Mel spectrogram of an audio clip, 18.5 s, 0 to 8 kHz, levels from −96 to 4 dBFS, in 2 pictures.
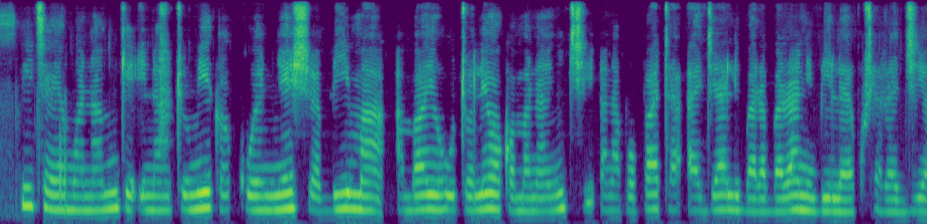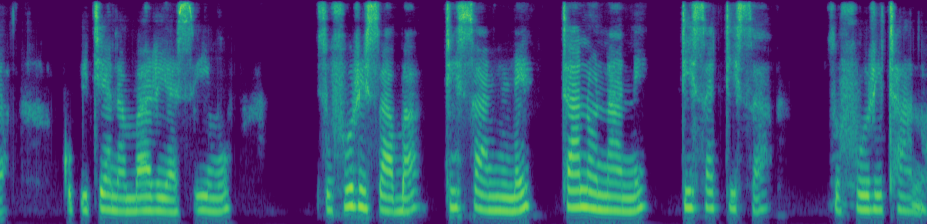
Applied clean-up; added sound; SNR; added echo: neural mask model Resemble Enhance denoiser.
